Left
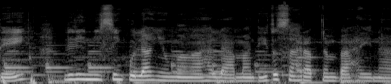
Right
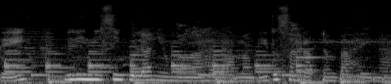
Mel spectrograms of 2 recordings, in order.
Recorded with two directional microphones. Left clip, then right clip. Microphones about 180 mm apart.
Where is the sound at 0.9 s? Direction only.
45° left (ahead or behind).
